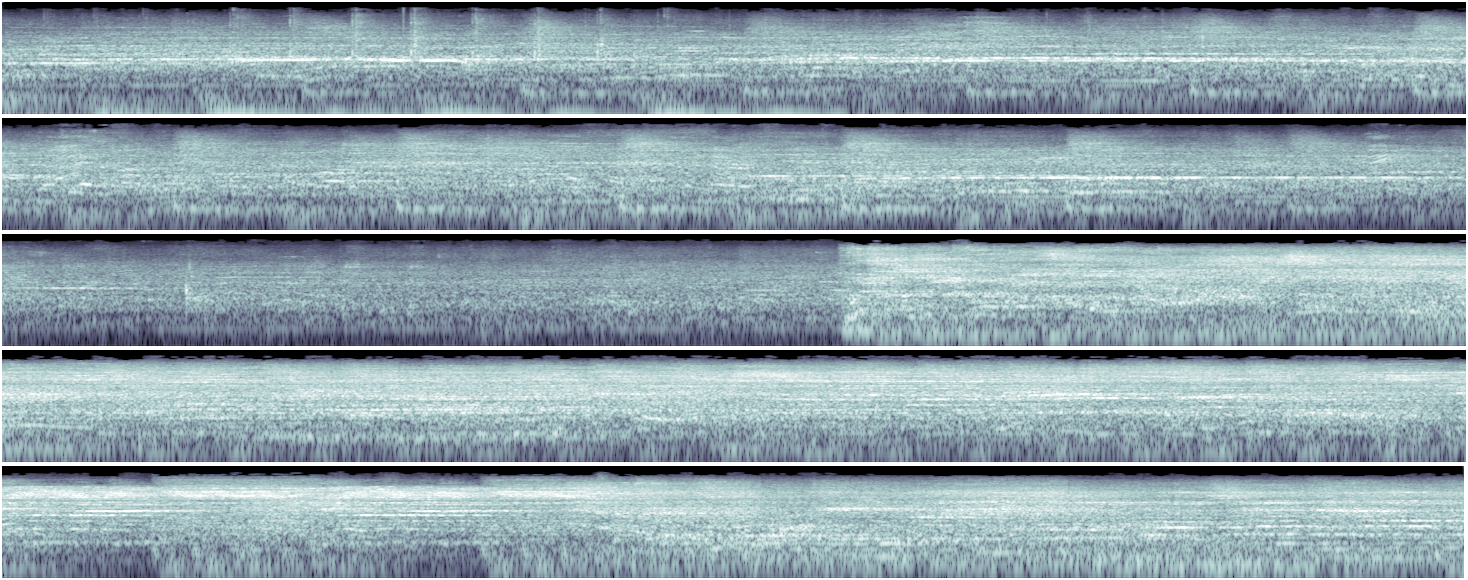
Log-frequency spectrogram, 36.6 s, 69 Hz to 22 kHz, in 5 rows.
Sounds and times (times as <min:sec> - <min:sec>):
Music: 0:00.0 - 0:14.7, 0:18.8 - 0:36.5
Inside, large room or hall: 0:00.0 - 0:36.5.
